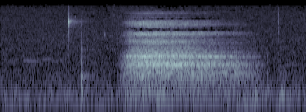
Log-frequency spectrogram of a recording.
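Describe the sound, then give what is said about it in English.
A single deep breath is drawn in, a breathy rush lasting about a second after a couple of tiny mouth clicks. It then tapers off into near quiet as the breath is held. “take a deep breath with me, breathing in, holding it”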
